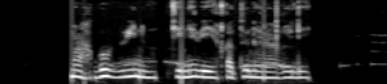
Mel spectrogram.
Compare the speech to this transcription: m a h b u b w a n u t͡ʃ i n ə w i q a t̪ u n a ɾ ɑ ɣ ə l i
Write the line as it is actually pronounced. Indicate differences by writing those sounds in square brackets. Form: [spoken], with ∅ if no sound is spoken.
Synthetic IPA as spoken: m a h b u b w [i] n u t͡ʃ [e] n ə w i q a t̪ u n a ɾ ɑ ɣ ə l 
